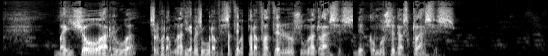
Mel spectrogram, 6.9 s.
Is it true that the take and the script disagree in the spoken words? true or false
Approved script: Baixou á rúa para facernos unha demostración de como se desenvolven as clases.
true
